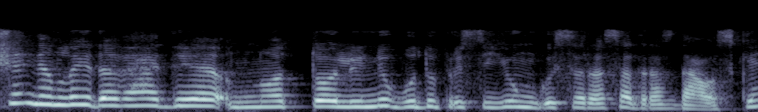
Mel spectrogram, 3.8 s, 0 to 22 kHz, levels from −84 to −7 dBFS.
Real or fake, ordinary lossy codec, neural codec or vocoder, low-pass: real; Opus, 24 kbps; none; 7.2 kHz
